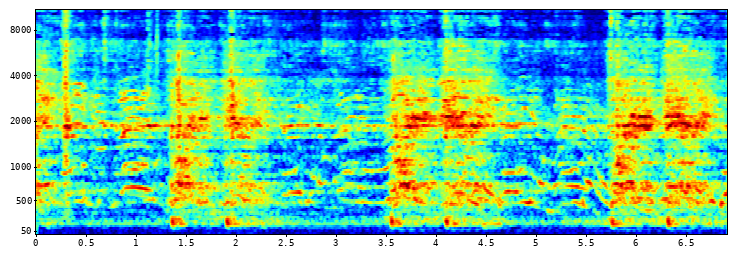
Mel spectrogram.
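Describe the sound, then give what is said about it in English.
A large crowd chants in unison, the same phrase repeating in rhythmic surges roughly every two seconds, loud and steady with many voices blending together. “All kind of just bumbling along, some of them just head down, mindlessly doing all the same chanting.”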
